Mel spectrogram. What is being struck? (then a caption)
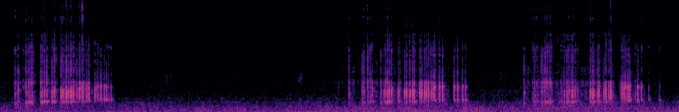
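Plastic cushion hairbrush with bristles. Fingertips run and flick across the dense black bristles with pink ball tips of an oval hairbrush with a bright pink plastic rim and black cushion. The result is three bursts of rapid, dry, mid-pitched ticking and scratching, separated by quiet pauses with a faint low hum.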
